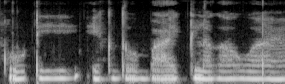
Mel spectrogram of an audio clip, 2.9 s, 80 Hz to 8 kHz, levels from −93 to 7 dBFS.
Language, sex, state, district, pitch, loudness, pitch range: Hindi, female, Bihar, Patna, 220 Hz, -17 LUFS, 215-225 Hz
